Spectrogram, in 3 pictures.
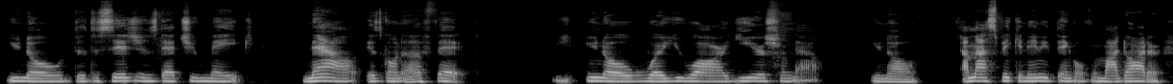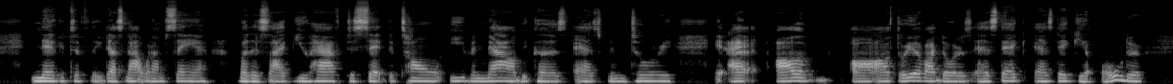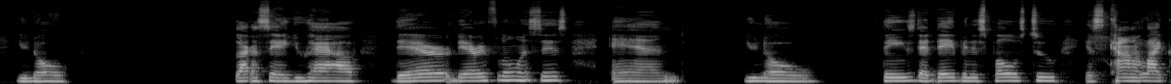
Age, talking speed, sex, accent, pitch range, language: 40-59, 145 wpm, female, American, 145-160 Hz, English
